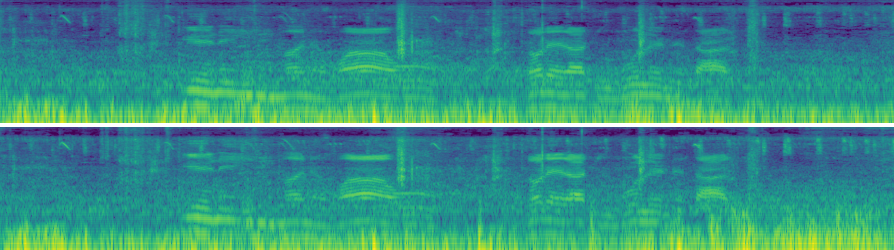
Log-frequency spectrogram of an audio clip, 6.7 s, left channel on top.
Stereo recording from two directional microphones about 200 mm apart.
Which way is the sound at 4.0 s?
55° right (ahead or behind).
